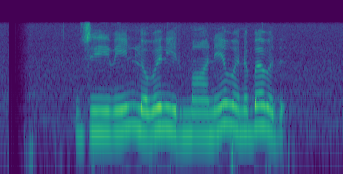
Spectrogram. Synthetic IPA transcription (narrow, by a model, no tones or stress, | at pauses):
d͡ʒiːʋiːnlɔʋɐniɾmaːneːʋɐnɐbɐʋɐd̪ɯ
